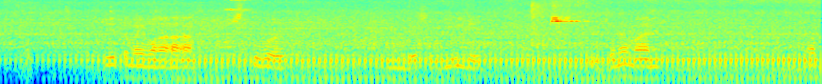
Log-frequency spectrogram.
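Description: A motorcycle engine hums as it rides past.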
